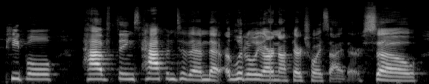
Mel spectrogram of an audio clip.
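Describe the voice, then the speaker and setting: A woman's voice: fairly high pitch, moderate pace, bright, forceful tone. A young woman co-hosting a podcast, chatting casually and animatedly, laughing often and swearing now and then. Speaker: podcast co-host. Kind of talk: casual chat.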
